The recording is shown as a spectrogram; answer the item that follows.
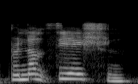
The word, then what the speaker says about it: pronunciation: so where everyone right and pronunciation this is none like you no like a religious figure like the movie the nun right a nun pronunciation right so whenever you get to this part remember nun just like that religious figure in pronunciation okay let me try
